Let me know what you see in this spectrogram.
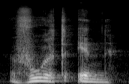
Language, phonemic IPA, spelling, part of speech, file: Dutch, /ˈvuːrt ˈɪn/, voert in, verb, Nl-voert in.ogg
- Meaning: inflection of invoeren: 1. second/third-person singular present indicative 2. plural imperative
